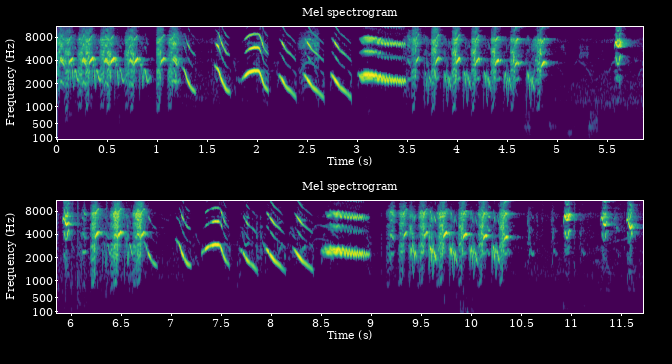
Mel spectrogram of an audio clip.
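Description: Green-winged saltator singing rich, loud phrases of rapid slurred whistles and trilled bursts, with brief pauses between them.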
